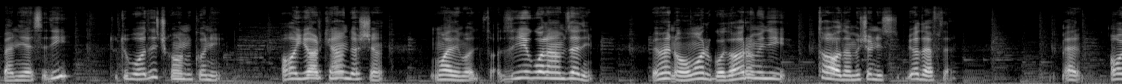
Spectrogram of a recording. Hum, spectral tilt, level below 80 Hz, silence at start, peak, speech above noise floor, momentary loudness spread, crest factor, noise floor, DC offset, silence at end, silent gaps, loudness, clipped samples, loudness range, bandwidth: none; -4 dB/octave; -46 dBFS; 0 s; 0 dBFS; 24 dB; 13 LU; 18 dB; -41 dBFS; under 0.1%; 0 s; none; -17 LUFS; under 0.1%; 3 LU; 16 kHz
